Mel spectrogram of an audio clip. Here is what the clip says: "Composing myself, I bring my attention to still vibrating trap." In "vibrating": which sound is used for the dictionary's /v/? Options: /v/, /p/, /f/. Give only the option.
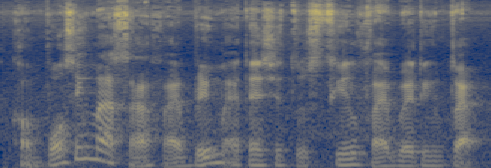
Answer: /f/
